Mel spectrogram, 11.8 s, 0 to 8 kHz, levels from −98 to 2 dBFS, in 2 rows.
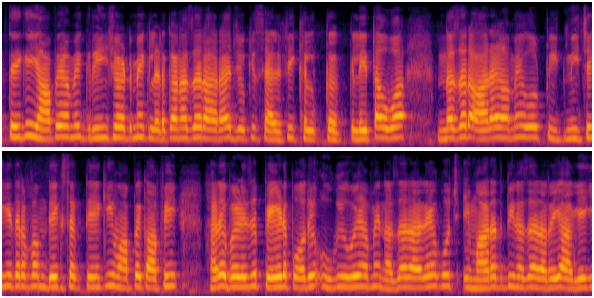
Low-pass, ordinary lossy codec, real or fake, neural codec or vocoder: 7.2 kHz; none; real; none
